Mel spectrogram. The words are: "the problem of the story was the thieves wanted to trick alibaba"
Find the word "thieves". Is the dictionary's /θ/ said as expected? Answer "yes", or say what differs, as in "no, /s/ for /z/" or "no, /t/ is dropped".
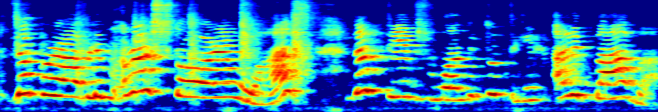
no, /t/ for /θ/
